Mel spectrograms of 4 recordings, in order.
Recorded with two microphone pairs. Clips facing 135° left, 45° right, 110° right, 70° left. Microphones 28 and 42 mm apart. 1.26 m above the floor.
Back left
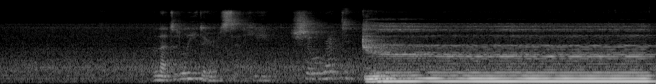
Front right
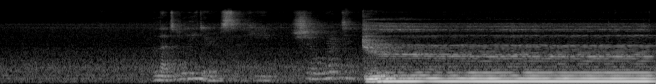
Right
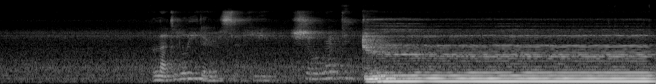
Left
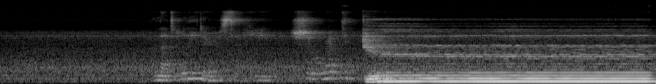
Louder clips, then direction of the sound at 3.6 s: Front right 2 dB, right 1 dB; 155° right.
